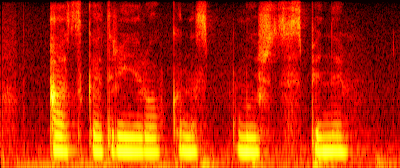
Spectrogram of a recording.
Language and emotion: Russian, neutral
